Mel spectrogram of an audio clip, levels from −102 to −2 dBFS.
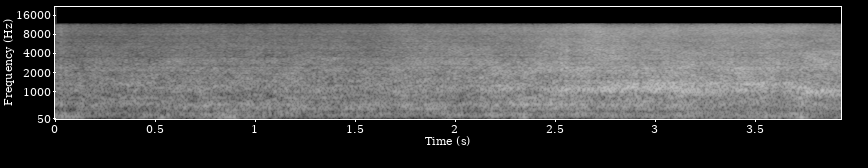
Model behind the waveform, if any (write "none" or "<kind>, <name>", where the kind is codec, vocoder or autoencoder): codec, SNAC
